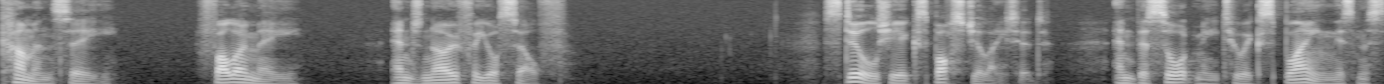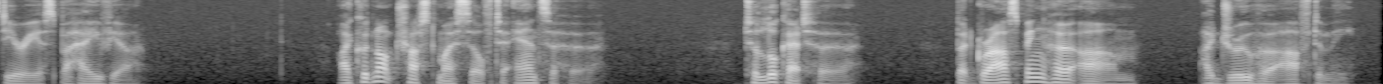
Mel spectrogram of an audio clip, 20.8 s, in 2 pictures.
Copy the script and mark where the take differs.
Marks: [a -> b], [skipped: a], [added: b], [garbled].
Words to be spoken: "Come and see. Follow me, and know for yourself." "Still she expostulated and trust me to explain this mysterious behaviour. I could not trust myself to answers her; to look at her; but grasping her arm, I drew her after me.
"Come and see. Follow me, and know for yourself." "Still she expostulated and [trust -> besought] me to explain this mysterious behaviour. I could not trust myself to [answers -> answer] her; to look at her; but grasping her arm, I drew her after me.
